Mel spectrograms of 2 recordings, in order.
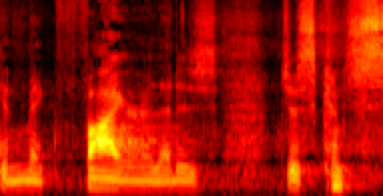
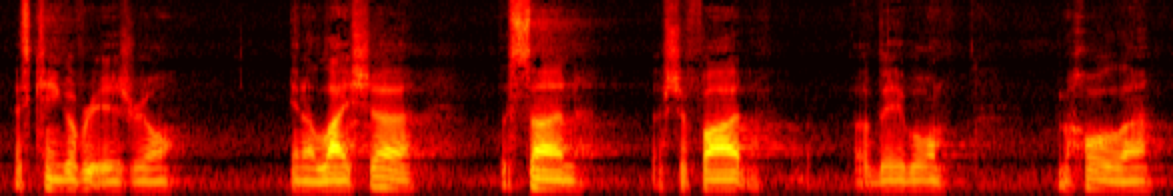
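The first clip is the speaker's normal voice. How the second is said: soft, lower, reading God's commands; quiet; 3 semitones lower, 6 dB quieter than usual. A narrator's reading. God quietly sending Elijah, soft and low. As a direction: speak it gently and low. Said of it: "so quietly just says to him".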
